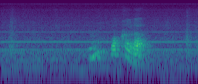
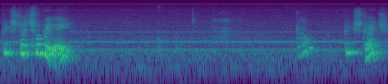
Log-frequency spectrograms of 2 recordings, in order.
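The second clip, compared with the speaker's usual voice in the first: talking to a pet; 6 semitones higher, 7 dB quieter than usual. Real, not acted. Coaxing pet bird to stretch.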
